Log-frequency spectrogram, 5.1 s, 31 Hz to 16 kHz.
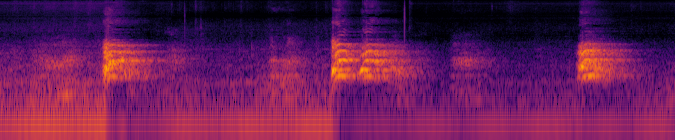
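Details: An 8-week-old Belgian Malinois puppy named Mongo plays with dogs Brees and Zuzu; three loud, rasping barks come roughly every one and a half seconds, with softer grunting sounds between them over a constant low background drone.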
